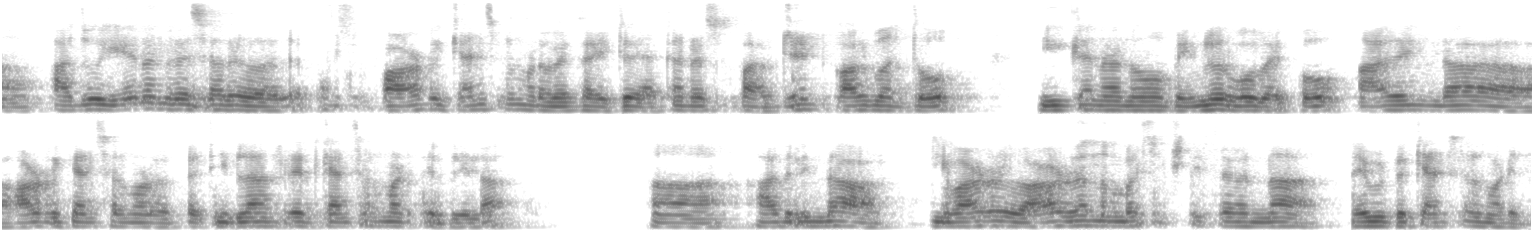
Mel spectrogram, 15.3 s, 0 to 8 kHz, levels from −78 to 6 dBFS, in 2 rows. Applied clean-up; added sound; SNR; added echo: neural mask model DeepFilterNet 3.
